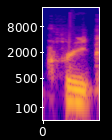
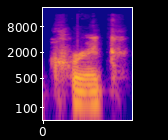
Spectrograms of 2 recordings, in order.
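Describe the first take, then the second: First: The vowel is a long ee sound. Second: The vowel is a short i sound.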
